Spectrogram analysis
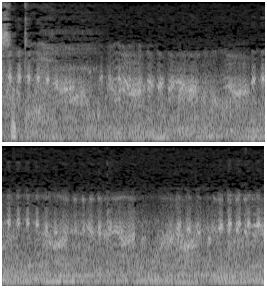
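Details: Frog chorus of overlapping rapid croaks and rattling trills, a sharp click at the start, the din steady and slightly softer in its high tones.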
